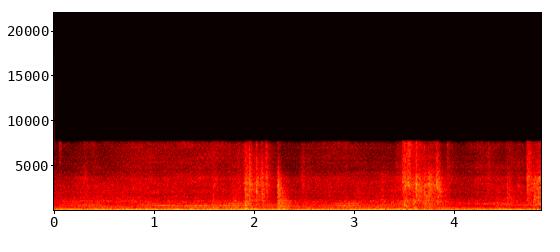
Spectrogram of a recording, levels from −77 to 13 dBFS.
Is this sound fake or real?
fake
